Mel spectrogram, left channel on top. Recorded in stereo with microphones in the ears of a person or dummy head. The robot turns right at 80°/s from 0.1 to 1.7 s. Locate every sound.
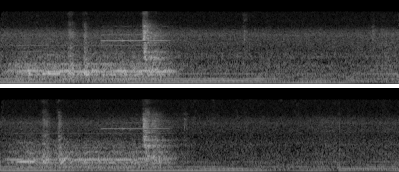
1.4 s a splash: 5° left (ahead or behind), 5.5 m; by 1.6 s 20° left (ahead or behind), 5.5 m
